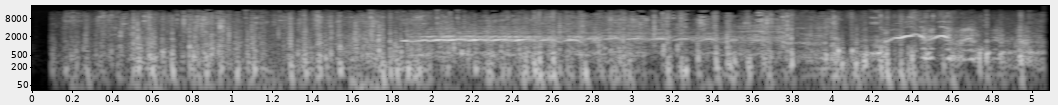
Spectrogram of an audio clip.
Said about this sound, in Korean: 아 마지막 왜 이거 좋다 이거 이제 이건 달리는 말소리예요.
